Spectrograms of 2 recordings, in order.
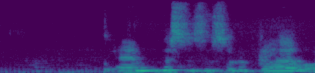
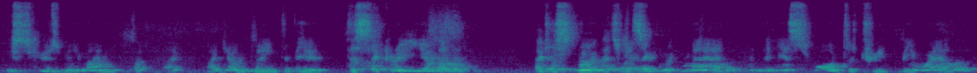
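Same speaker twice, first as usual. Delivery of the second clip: higher-pitched Welsh maid, unraised; attempted Welsh accent; 7 semitones higher than usual. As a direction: defend your sweetheart in a Welsh accent. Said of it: "my attempt at a Welsh accent".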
